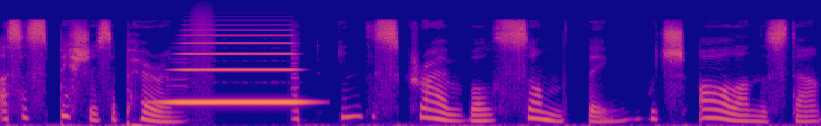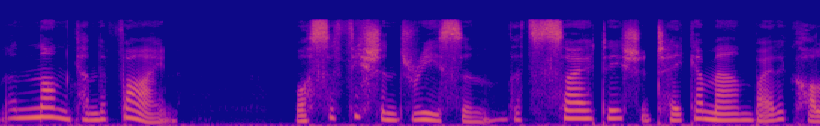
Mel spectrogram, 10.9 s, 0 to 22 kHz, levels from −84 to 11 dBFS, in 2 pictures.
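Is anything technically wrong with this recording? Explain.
Yes, there's a loudspeaker feedback squeal from 0.93 to 2.19 s: a 753 Hz tone swelling within a fraction of a second to roughly 15 dB over the speech, because the mic is catching its own speaker.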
